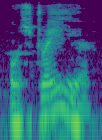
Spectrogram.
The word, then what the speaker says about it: Australia: I would Trade in Australia chúng ta sẽ nhấn âm thứ hai hai chúng ta sẽ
